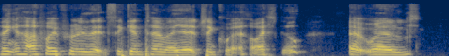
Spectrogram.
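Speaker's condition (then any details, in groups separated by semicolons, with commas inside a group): Cerebral palsy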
